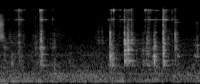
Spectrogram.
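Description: Several light metallic clinks and taps, one early and a quick cluster in the second half, with a faint high ring after them, over a faint steady hum.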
